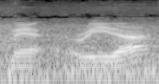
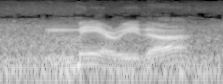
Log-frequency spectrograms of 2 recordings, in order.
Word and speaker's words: Mérida: nine hours of the bus from polenka to meridah meridah I heard yes I have to pronounce it and behind us is our beautiful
